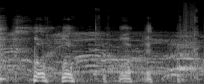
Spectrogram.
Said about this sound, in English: Mixed reaction from the crowd there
